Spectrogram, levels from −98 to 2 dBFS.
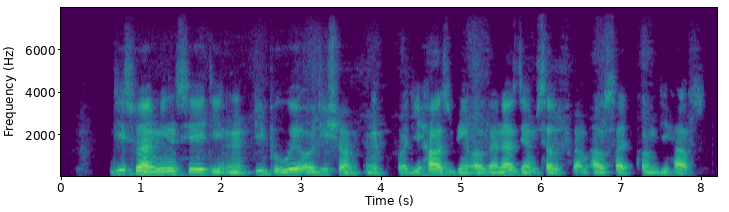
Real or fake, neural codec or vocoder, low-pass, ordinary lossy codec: real; none; none; none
